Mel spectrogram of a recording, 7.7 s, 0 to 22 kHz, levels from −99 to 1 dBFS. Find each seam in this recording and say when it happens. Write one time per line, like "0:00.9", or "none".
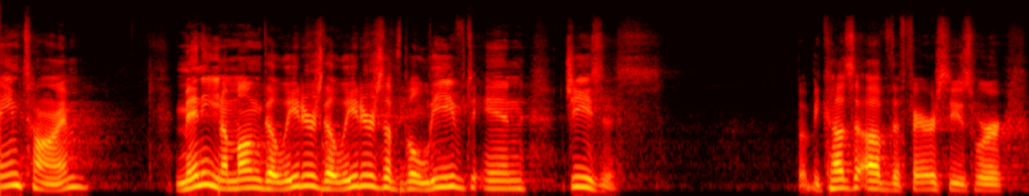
0:01.6
0:02.4
0:03.0
0:06.8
